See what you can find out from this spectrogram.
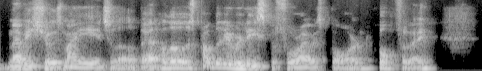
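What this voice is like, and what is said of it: Softened Northern Irish accent. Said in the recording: “my accent, although it's dulled quite a lot since I've lived in London a long time, is I am from just outside Belfast”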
